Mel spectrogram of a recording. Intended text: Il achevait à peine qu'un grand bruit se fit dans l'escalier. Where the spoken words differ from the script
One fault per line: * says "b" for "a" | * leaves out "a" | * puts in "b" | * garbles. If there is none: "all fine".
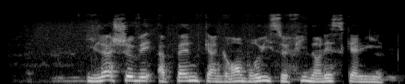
all fine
